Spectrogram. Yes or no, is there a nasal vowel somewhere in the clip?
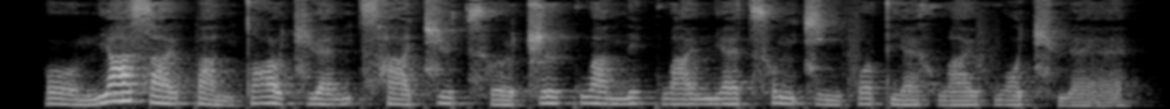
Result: no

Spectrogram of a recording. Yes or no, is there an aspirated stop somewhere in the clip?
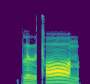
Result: yes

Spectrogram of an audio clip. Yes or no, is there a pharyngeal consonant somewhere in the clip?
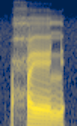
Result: yes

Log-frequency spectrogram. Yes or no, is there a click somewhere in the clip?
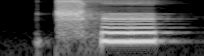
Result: no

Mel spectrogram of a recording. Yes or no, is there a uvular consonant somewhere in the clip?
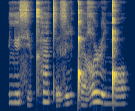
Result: yes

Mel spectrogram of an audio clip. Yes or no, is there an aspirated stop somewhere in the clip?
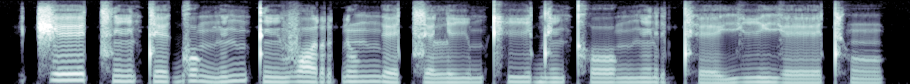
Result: yes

